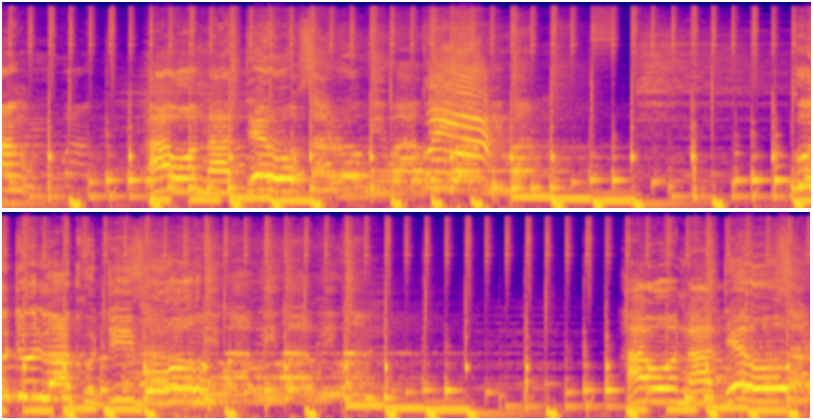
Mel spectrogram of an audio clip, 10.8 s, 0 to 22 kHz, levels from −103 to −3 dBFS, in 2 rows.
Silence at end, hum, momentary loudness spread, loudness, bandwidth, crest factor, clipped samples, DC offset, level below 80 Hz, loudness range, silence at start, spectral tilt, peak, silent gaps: 0 s; none; 12 LU; -11 LUFS; over 20 kHz; 10 dB; 0.2%; under 0.1%; -22 dBFS; 3 LU; 0 s; -4.5 dB/octave; 0 dBFS; none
